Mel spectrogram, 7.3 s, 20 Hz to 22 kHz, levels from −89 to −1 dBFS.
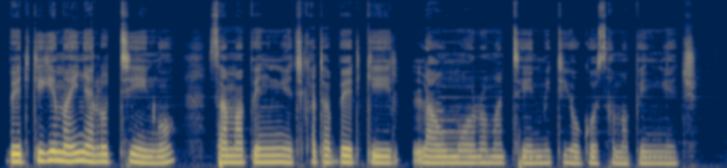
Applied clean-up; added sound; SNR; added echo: neural mask model DeepFilterNet 3.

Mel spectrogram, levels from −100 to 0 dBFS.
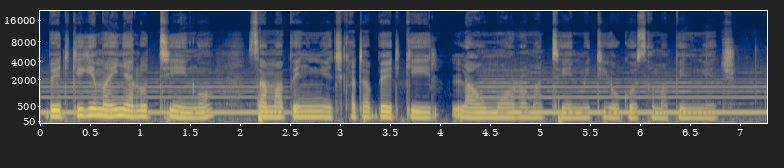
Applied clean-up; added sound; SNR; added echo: none; Wind instrument, woodwind instrument; 9 dB; none.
